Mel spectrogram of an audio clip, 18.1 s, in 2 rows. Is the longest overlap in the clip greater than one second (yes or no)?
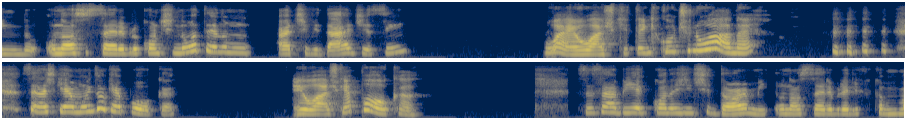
no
